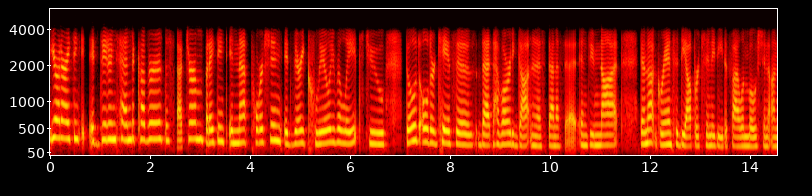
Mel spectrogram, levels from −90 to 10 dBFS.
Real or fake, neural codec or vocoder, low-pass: fake; codec, 24 kHz, 0.9 kbps, WavTokenizer, large speech release; 5.4 kHz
